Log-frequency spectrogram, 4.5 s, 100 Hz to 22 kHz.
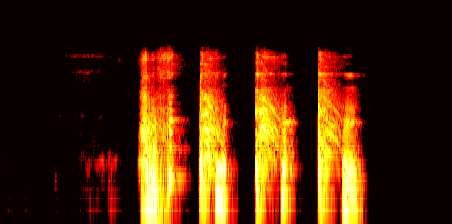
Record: {"three_cough_length": "4.5 s", "three_cough_amplitude": 32767, "three_cough_signal_mean_std_ratio": 0.4, "survey_phase": "beta (2021-08-13 to 2022-03-07)", "age": "18-44", "gender": "Male", "wearing_mask": "No", "symptom_none": true, "smoker_status": "Never smoked", "respiratory_condition_asthma": false, "respiratory_condition_other": false, "recruitment_source": "REACT", "submission_delay": "2 days", "covid_test_result": "Negative", "covid_test_method": "RT-qPCR", "influenza_a_test_result": "Negative", "influenza_b_test_result": "Negative"}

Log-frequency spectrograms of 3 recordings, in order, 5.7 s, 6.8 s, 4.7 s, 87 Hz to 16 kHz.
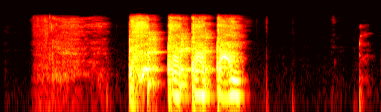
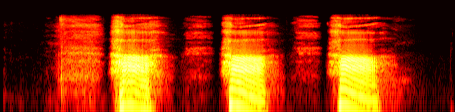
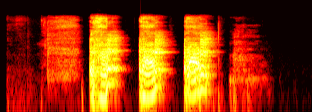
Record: {"cough_length": "5.7 s", "cough_amplitude": 31184, "cough_signal_mean_std_ratio": 0.41, "exhalation_length": "6.8 s", "exhalation_amplitude": 28573, "exhalation_signal_mean_std_ratio": 0.38, "three_cough_length": "4.7 s", "three_cough_amplitude": 32767, "three_cough_signal_mean_std_ratio": 0.43, "survey_phase": "alpha (2021-03-01 to 2021-08-12)", "age": "45-64", "gender": "Male", "wearing_mask": "No", "symptom_none": true, "smoker_status": "Ex-smoker", "respiratory_condition_asthma": false, "respiratory_condition_other": false, "recruitment_source": "REACT", "submission_delay": "2 days", "covid_test_result": "Negative", "covid_test_method": "RT-qPCR"}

